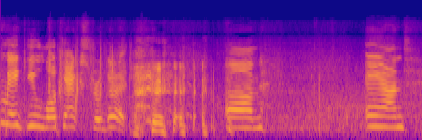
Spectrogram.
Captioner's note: laughs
